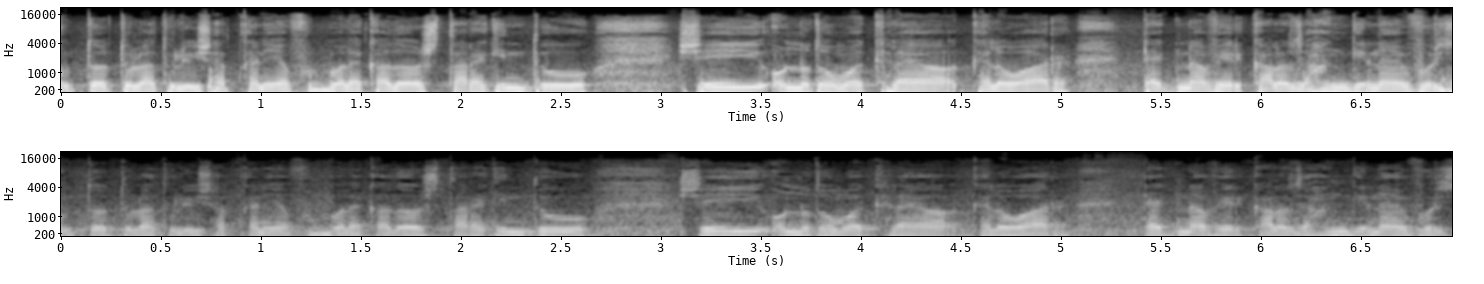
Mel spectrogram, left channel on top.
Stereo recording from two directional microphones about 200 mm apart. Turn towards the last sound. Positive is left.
turn(degrees=45)  # may be behind; listen again after turning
